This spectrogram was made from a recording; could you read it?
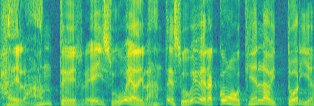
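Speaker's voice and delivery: mocking, taunting, sarcastic tone. Imagining the scene, Micaías urges the king onward, acting out mockery. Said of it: "Eso lo hacía como en burla".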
